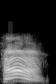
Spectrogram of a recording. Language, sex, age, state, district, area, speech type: Santali, male, 18-30, West Bengal, Bankura, rural, conversation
